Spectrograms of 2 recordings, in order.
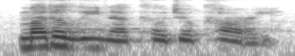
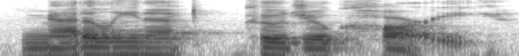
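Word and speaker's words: Madalina Cojocari: How do you pronounce her last name? I don't want to mess it up. Madalena Kojokari. Madalena Kojokari.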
